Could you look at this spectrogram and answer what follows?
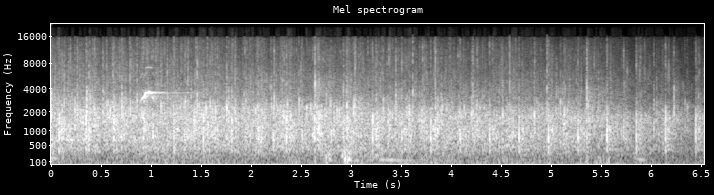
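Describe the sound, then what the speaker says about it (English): A church congregation applauds at length, a steady dense clatter of many hands that stays fairly strong and slowly eases over about six seconds. "give them a round of applause"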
